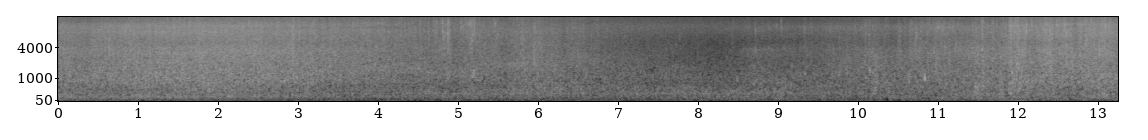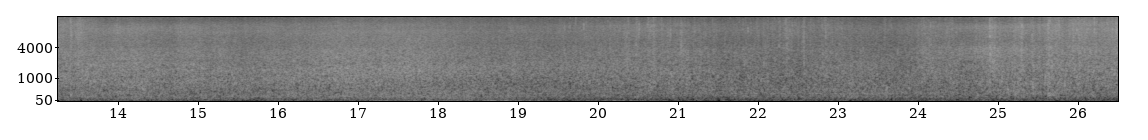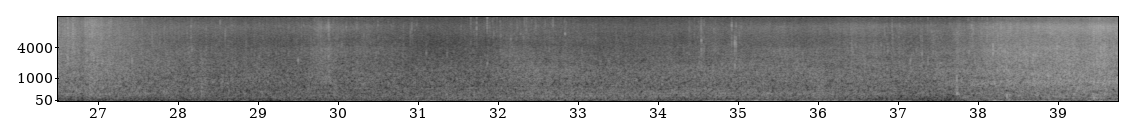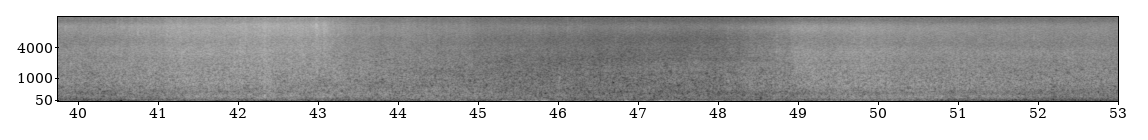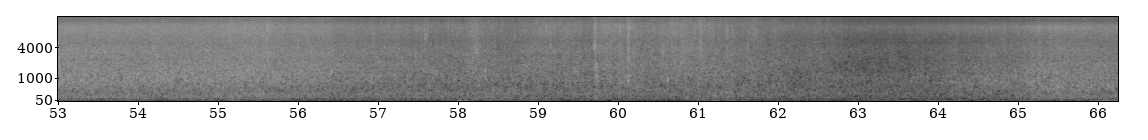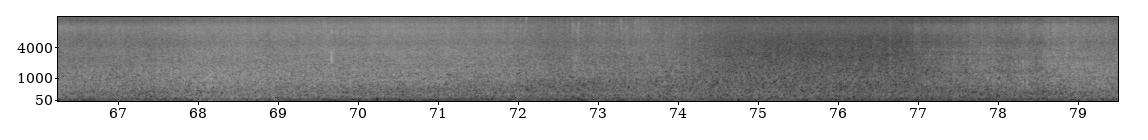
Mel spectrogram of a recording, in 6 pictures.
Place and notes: Plage du Pont, Saint-Malo, France - pont's beach
Field recording of the waves on the rocks taken with H4n in stereo mode.
Taken from the rocks, close to the sea.
Nice weather, no wind.
Seagulls.
23 December 2016, 09:22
